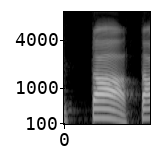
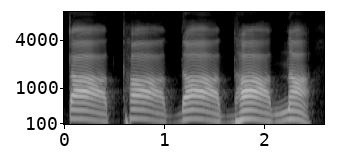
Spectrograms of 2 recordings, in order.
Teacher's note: देखें ता ता बोलेंगे तो जीभ आपकी दांत से टकराए गी ता था दा धा ना सब में जीभ आपकी दांत से टकराती है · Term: दंत व्यंजन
